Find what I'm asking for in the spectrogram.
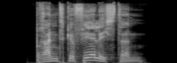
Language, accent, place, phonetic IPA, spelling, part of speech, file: German, Germany, Berlin, [ˈbʁantɡəˌfɛːɐ̯lɪçstn̩], brandgefährlichsten, adjective, De-brandgefährlichsten.ogg
- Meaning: 1. superlative degree of brandgefährlich 2. inflection of brandgefährlich: strong genitive masculine/neuter singular superlative degree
